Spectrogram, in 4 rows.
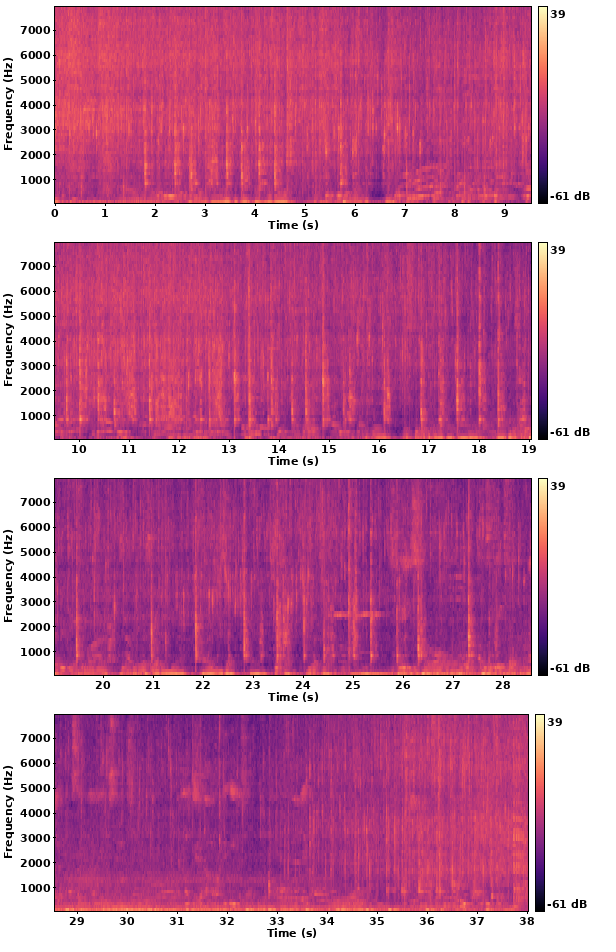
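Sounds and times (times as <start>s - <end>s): metal spatula scraping pan: 0.0s - 29.0s
onions sizzling in oil: 0.0s - 38.0s.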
